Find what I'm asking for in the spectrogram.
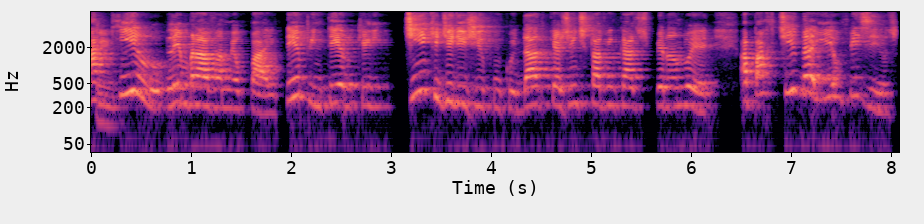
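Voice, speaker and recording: A woman's unremarkable speaking voice, fairly high in pitch, at a moderate pace with hardly any pauses, lively intonation and big swings in loudness. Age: 60s. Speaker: endomarketing consultant. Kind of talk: casual podcast interview.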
